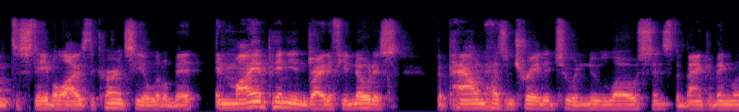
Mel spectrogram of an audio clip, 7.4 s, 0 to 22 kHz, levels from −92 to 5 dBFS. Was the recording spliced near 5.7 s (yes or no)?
no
